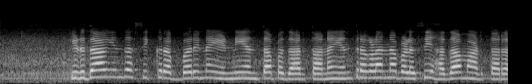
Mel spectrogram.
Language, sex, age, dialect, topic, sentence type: Kannada, female, 31-35, Dharwad Kannada, agriculture, statement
